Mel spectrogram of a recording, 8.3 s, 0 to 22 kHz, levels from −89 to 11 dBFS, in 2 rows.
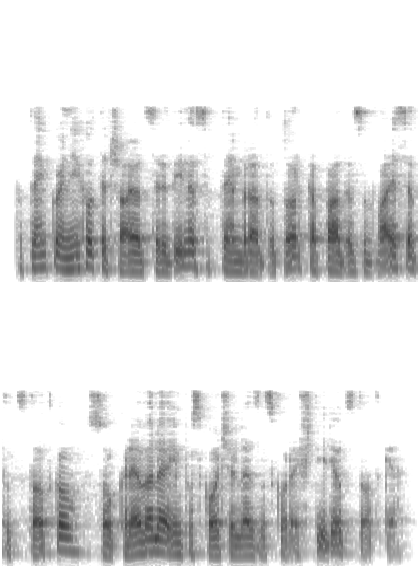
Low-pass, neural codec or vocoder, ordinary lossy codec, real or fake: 5.4 kHz; none; MP3, 48 kbps; real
